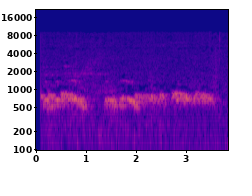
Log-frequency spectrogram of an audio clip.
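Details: Spotted dove cooing in a small garden: three low, soft, hollow coos, each about a second long and slightly wavering, separated by short pauses, with quiet background hiss.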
